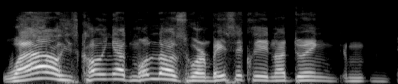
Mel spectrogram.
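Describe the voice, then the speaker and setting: A man with a Persian accent, pitched a bit high, hosting a live stream in an animated, jokey way. He laughs often and bursts out in reaction to chat messages. The sound is close and dry. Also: moderate pace, smooth, no echo. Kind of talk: casual live-stream commentary.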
